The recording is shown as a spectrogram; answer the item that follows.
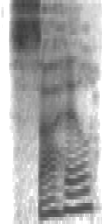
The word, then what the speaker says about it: Sahel: east how do you say your name again sahil sahel yeah you got to put the hat in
